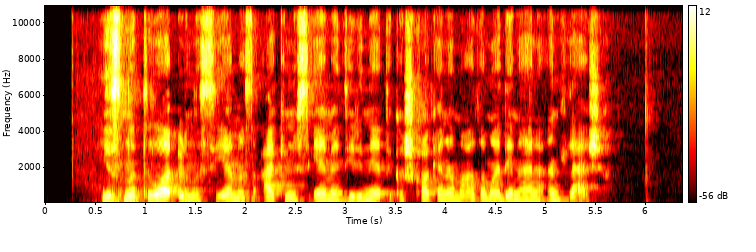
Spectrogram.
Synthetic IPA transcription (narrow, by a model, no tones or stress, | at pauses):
jɪsnʊt̪ʲɪlˠoːʔɪɾnʊsʲɪjɛmʲɛsɑːkʲɪnʲʊseːmʲɛt̪ʲiːɾʲɪnʲeːt̪ʲɪkɐʃkoːkʲɛnʲɛmɑːt̪oːmɑd̪ʲeːmʲæːlʲæːʔɐnʲt̪ʲlʲæ̰ːʒʲɛː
